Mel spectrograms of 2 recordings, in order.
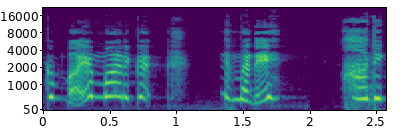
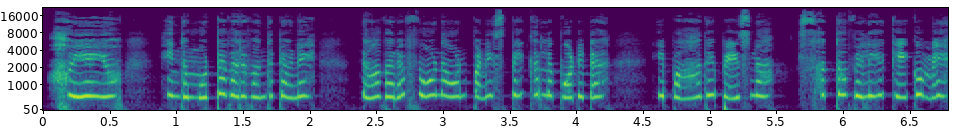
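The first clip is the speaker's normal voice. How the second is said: usual speaking voice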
